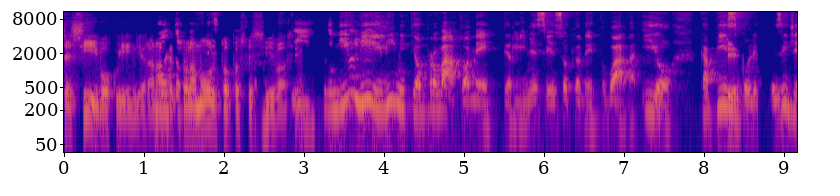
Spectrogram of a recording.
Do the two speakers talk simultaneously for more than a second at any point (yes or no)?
yes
